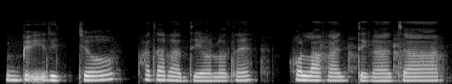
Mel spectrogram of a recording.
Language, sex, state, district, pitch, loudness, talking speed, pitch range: Chakma, female, Tripura, Unakoti, 190 Hz, -16 LUFS, 95 wpm, 180-200 Hz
